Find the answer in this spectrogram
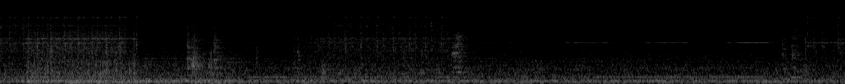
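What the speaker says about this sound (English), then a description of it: "we will baste as far as we can." A sewing machine bastes a blouse zipper in place, running as a steady, continuous mechanical whir with faint clicks, fairly quiet and unbroken.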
